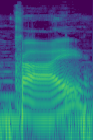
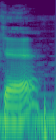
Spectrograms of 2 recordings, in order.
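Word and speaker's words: καί: And then and Greek word kai, nowadays pronounced ke, has given us, and that's easy.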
